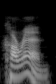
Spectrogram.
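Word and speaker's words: Karen (קרן): karen. The Hebrew word is associated to horns, and you would pronounce it Karen with E's instead of A's. And so it's Karan and Karen.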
